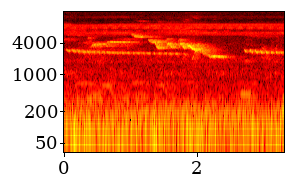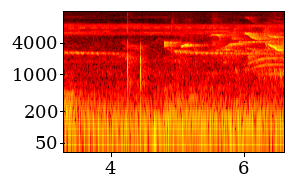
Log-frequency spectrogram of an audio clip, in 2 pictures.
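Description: Birds calling: a rapid chattering trill comes three times, with short falling whistles in between, loudest about two seconds in. Under it runs a steady low rumble.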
